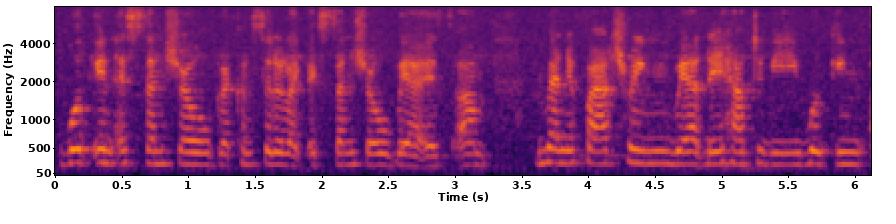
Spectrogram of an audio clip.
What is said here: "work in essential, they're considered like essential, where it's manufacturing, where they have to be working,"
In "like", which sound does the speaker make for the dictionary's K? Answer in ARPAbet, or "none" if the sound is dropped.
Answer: K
